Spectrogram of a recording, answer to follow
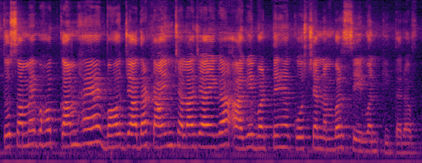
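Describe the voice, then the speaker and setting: A high-pitched woman lectures on poetry for exam preparation. She goes step by step, repeating each key term so students can note it down. The room is echoey, with a faint hiss of background noise. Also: normal speed. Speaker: teacher. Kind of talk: exam-prep literature lecture.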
